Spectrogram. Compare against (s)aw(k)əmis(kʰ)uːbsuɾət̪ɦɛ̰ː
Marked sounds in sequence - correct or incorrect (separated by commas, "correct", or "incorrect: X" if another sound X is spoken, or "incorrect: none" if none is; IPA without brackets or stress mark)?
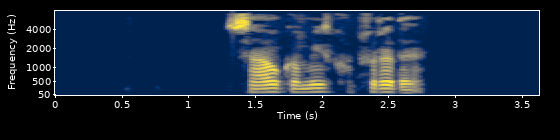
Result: correct, correct, correct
